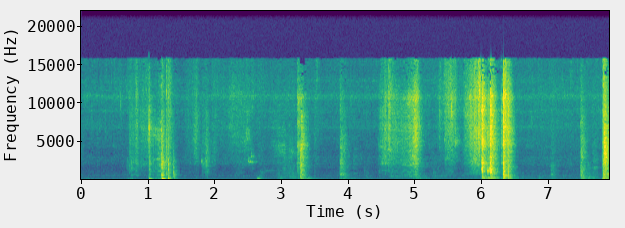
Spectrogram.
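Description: A few separate knocks and clunks of kitchen handling, loudest in a cluster about six seconds in and again at the end.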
